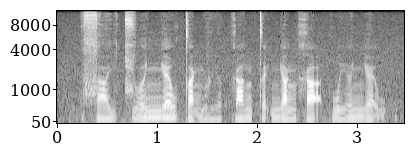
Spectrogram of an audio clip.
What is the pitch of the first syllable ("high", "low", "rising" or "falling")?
low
